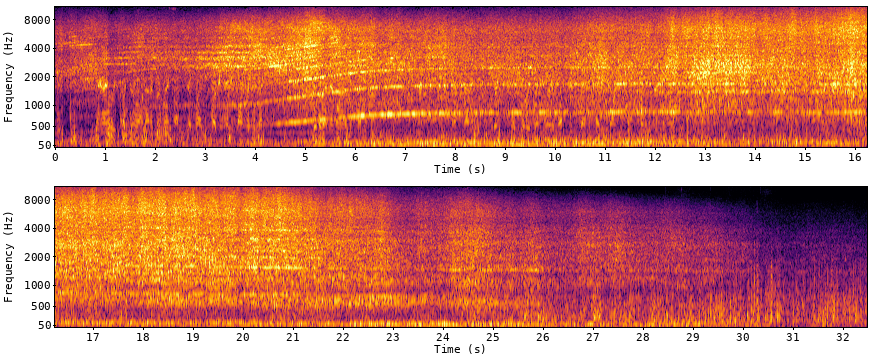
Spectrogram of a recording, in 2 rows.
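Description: Boeing 777 freighter's GE90 turbofans spooling up to takeoff thrust, a whine rising in pitch a few seconds in, then a loud steady rumble with a high whine through the takeoff roll.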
